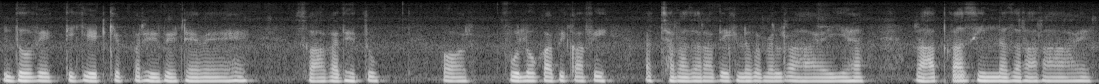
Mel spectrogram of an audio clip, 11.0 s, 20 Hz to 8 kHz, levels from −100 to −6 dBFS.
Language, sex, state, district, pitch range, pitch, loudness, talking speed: Hindi, male, Bihar, East Champaran, 135-140 Hz, 135 Hz, -25 LUFS, 175 wpm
